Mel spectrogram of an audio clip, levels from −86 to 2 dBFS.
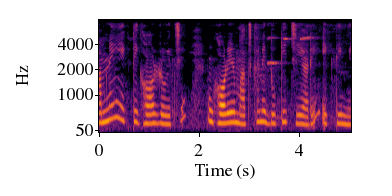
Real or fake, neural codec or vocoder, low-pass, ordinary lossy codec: real; none; 7.2 kHz; none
